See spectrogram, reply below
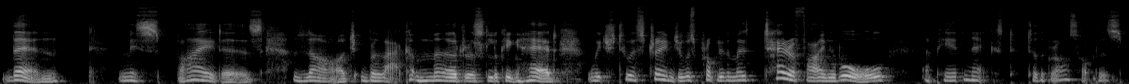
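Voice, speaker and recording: A woman teacher reading a children's book aloud with expressive storytelling. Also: on the low side, takes it slowly, breathy edge.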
